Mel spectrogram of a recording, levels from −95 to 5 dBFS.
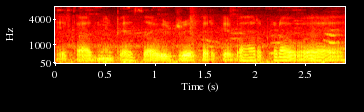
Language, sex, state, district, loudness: Hindi, female, Odisha, Malkangiri, -17 LUFS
